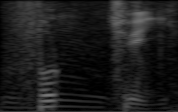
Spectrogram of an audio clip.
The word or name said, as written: vunjhe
